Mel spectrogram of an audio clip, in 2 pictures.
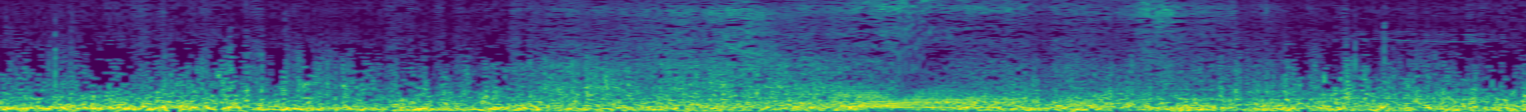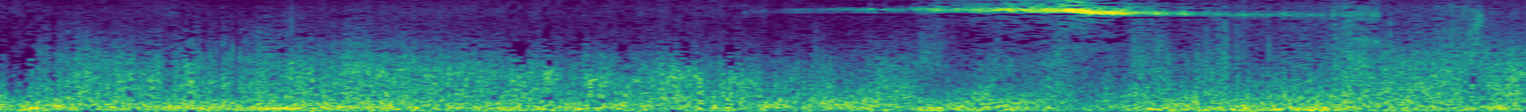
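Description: Wind buffeting the microphone over the steady rumble of a vehicle travelling along a road. A thin high whine comes in briefly about three-quarters of the way through.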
